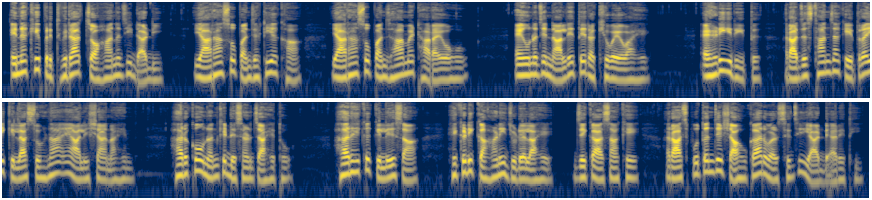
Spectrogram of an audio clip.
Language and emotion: Sindhi, neutral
